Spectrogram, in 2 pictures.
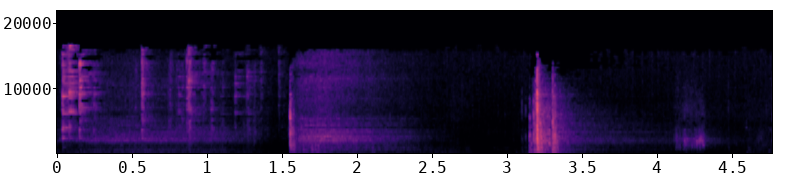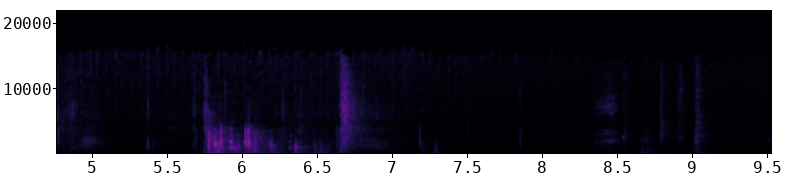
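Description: A door is opened, with a sharp latch clunk and a louder knock of wood, followed by quieter scraping and shuffling movements fading into near silence.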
